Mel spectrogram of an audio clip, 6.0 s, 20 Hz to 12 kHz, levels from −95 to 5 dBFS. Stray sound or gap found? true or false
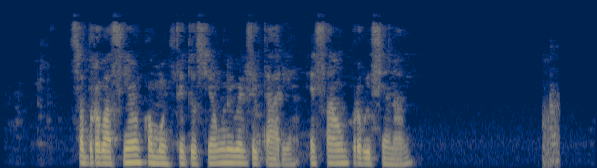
true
